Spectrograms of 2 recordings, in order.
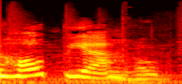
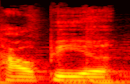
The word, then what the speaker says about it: haupia: And hopia. It's actually pronounced haupia. It's different from the hopia, the Filipino dessert.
